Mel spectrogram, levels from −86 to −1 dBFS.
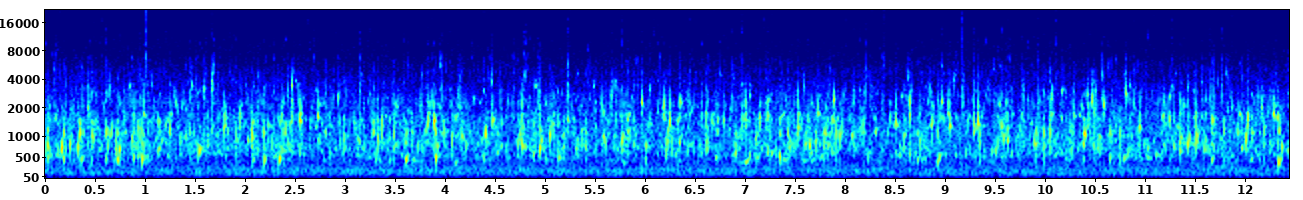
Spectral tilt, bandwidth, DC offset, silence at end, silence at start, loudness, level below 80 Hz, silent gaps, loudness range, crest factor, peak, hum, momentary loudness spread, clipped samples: -2.5 dB/octave; over 20 kHz; under 0.1%; 0 s; 0 s; -39 LUFS; -80 dBFS; none; 1 LU; 24 dB; -16 dBFS; none; 6 LU; under 0.1%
